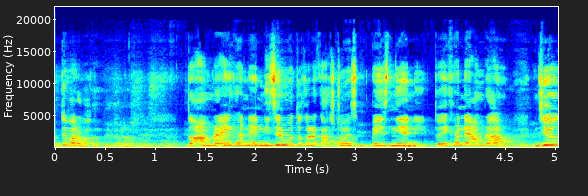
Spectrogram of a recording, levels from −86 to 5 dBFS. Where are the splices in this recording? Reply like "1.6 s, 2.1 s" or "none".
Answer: 3.0 s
